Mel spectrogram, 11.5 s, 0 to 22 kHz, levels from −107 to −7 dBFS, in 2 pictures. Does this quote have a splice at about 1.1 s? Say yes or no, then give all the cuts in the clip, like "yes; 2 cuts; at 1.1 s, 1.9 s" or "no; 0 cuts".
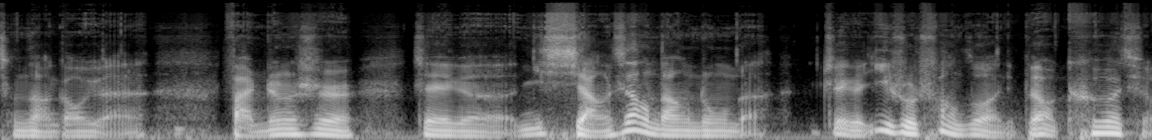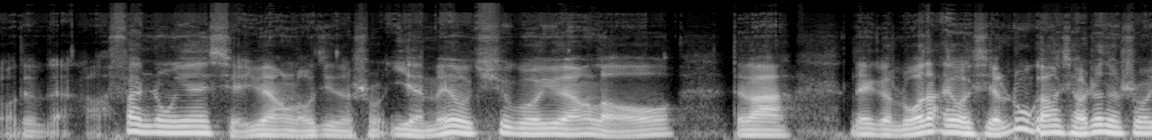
no; 1 cut; at 3.9 s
